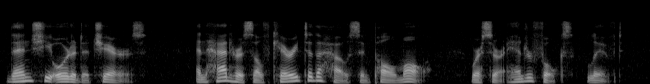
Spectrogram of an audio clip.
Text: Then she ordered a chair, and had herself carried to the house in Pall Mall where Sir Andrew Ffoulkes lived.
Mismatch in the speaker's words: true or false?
true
